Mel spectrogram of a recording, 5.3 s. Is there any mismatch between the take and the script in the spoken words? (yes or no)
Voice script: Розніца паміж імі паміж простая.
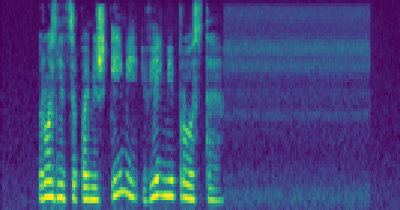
yes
